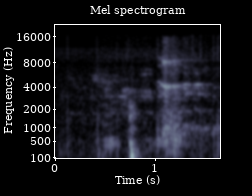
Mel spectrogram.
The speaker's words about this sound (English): And also, if you can hear snoring, I apologize. My dog is passed out in her chair on the other side of the room right now and is snoring.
